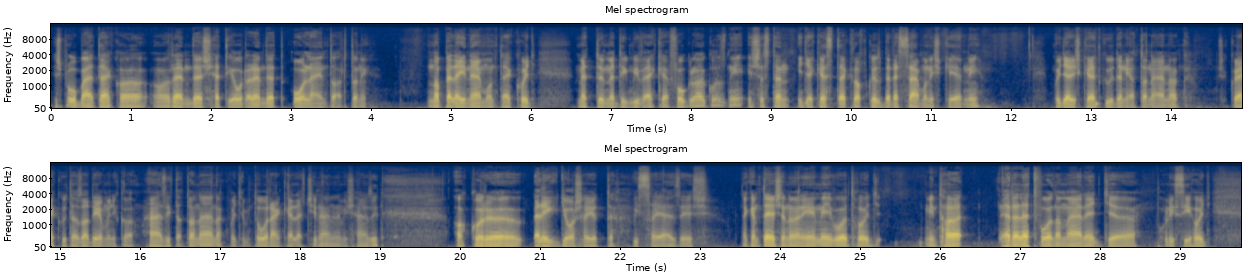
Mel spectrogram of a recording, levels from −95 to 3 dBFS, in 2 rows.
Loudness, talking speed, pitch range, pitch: -21 LUFS, 145 wpm, 80-100 Hz, 85 Hz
